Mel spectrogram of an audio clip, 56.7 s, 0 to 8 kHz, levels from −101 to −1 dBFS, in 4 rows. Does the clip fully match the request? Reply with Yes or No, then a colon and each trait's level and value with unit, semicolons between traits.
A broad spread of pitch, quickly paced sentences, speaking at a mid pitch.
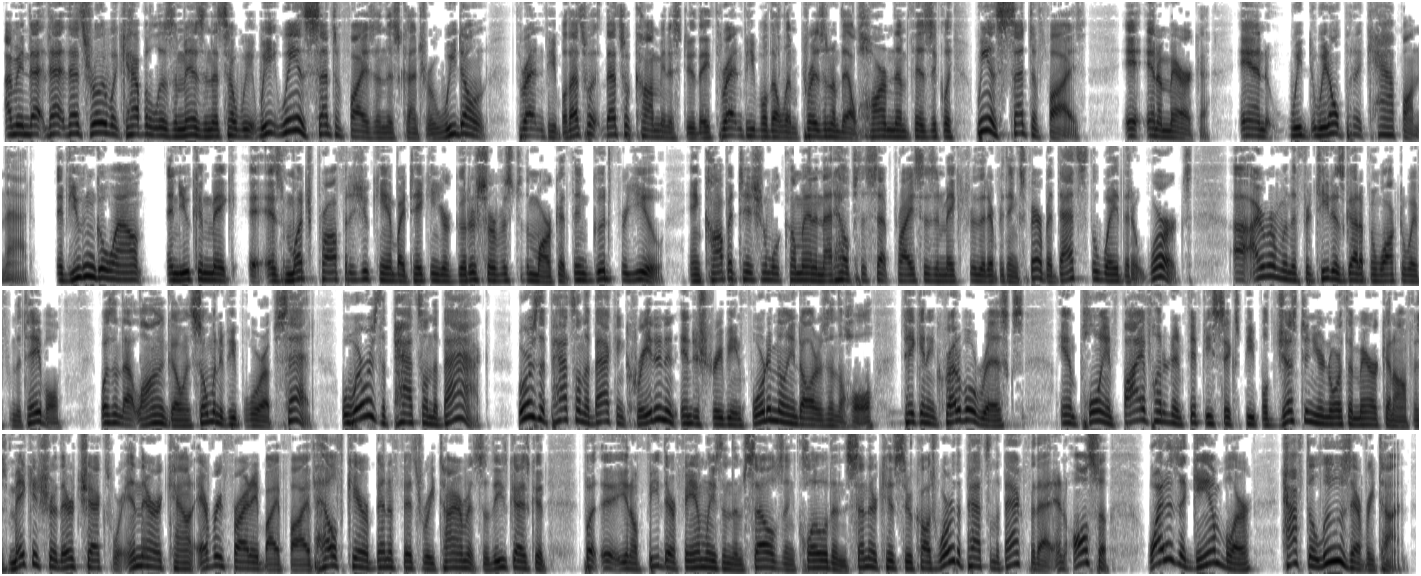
No: average, 4.7 semitones; fast, 235 wpm; medium, 150 Hz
